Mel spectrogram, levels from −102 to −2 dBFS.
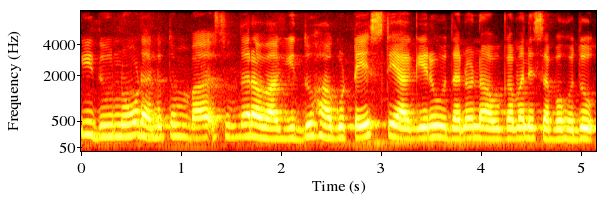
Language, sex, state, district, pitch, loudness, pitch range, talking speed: Kannada, female, Karnataka, Belgaum, 195 Hz, -14 LUFS, 180-215 Hz, 105 wpm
